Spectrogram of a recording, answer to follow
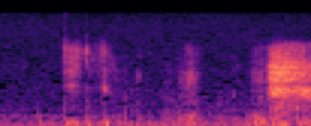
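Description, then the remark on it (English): Crunching on a mouthful of Kellogg's Corn Flakes: several crisp, irregular bites with bright crackly bursts, ending in a louder, sustained crunch. No talking. “Extra crispy activated, crunch a bunch of flakerated, appetizer licerated corn.”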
